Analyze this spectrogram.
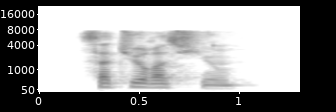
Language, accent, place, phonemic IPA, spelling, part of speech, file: French, France, Lyon, /sa.ty.ʁa.sjɔ̃/, saturation, noun, LL-Q150 (fra)-saturation.wav
- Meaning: saturation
